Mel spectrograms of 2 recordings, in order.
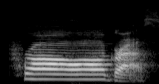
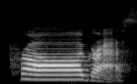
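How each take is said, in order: First: The stress is on the first syllable. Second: The stress is on the first syllable.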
